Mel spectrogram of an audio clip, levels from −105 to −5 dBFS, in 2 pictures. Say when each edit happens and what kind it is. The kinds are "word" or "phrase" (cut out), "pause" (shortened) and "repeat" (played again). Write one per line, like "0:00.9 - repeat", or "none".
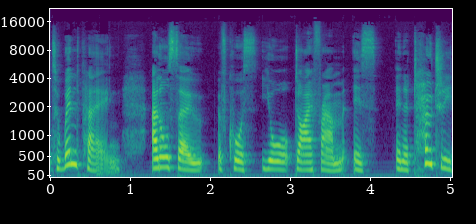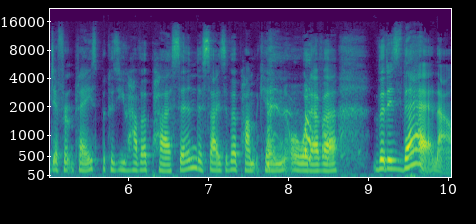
none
